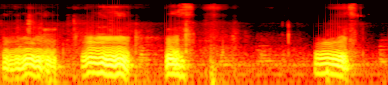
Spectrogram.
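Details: West Highland White Terrier being tickled, giving four drawn-out, wavering growly moans of half a second to a second each, separated by short quiet gaps with faint rustling.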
